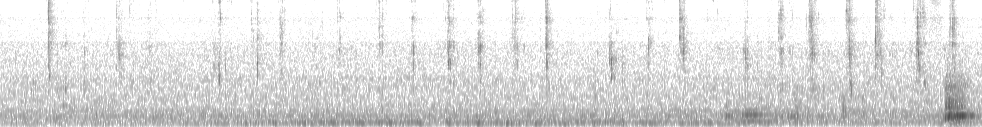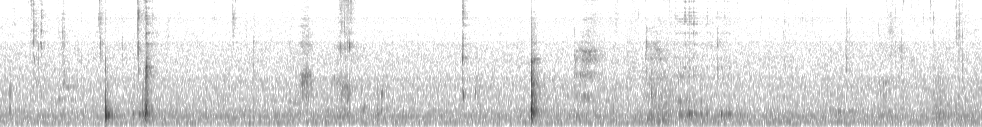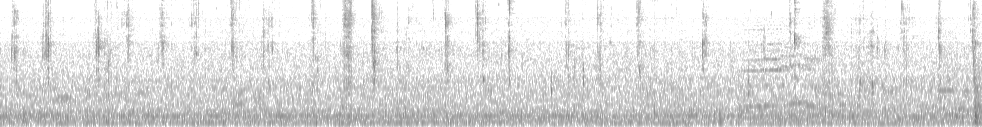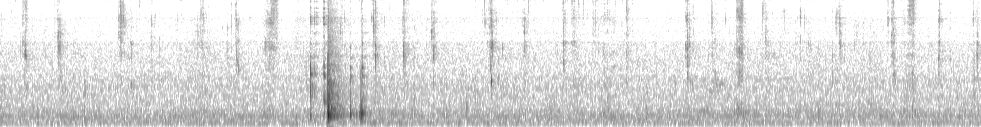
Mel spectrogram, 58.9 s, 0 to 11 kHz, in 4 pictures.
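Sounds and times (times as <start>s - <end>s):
faint steady hum: 0.0s - 58.9s
wet chewing and mouth clicks: 0.7s - 2.4s, 3.1s - 17.1s, 29.0s - 40.2s, 41.8s - 58.9s.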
